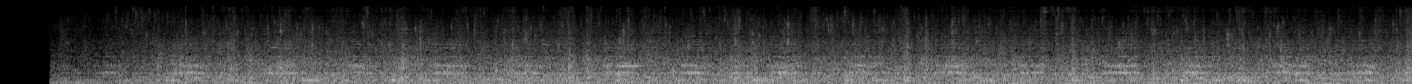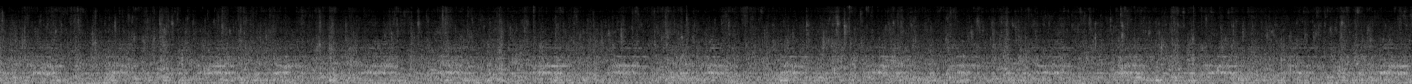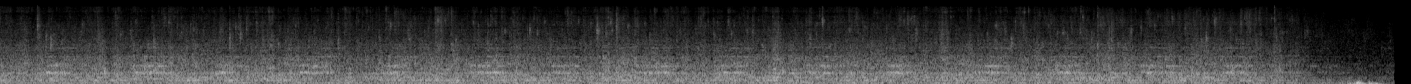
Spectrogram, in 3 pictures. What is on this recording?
a dishwasher machine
